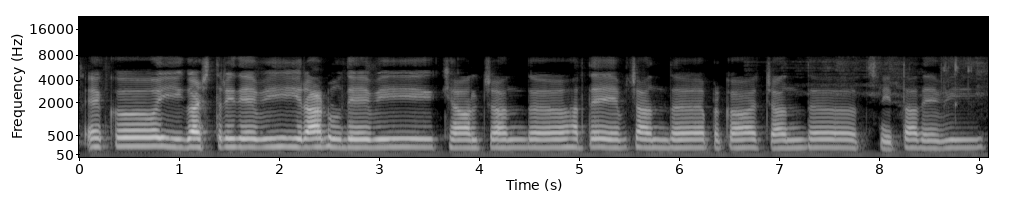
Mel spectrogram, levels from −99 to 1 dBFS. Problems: background sounds at intervals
